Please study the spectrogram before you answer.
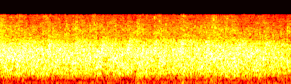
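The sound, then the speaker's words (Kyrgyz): Prolonged applause at a security council meeting after the Turkmen president presents his book. The clapping is a dense, loud, unbroken wash of many hands, steady from start to finish. “Кол чабуулар узакка созулду.”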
